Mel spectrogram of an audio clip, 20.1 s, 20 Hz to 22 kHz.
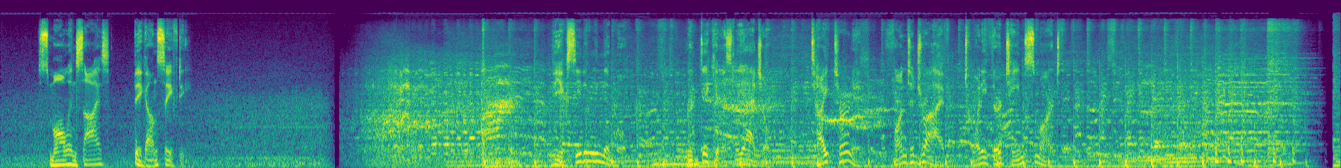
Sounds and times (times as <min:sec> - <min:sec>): Speech: 0:00.6 - 0:02.9, 0:08.2 - 0:09.4, 0:10.3 - 0:11.6, 0:12.2 - 0:15.9
Skidding: 0:03.0 - 0:19.4
Music: 0:06.1 - 0:20.0.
